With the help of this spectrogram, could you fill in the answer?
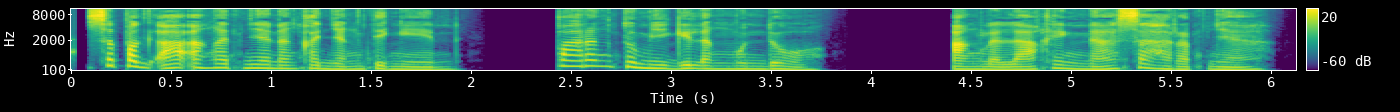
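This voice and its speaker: A woman's voice: deep voice, expressive, normal speed, a little mellow, no room sound, clean studio sound, faint music behind. A woman reading a scripted romance story as its narrator.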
